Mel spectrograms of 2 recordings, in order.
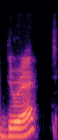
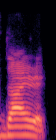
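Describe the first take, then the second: First: The word is said with an American pronunciation. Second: The word is said with a British pronunciation. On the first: "the American people say direct" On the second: "the British people say direct"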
